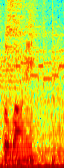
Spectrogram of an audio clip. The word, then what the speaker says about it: bologna: my favorite part is spelled like bologna but it's baloney God damn it yeah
